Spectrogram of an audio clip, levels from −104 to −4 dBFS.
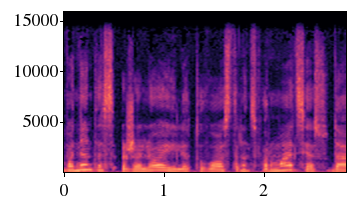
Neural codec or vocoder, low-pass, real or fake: none; 14.4 kHz; real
